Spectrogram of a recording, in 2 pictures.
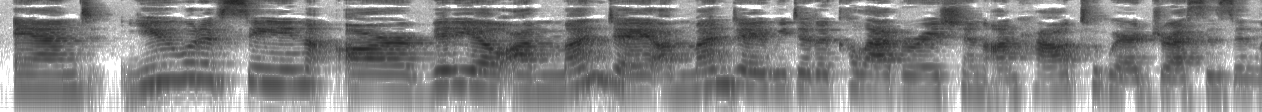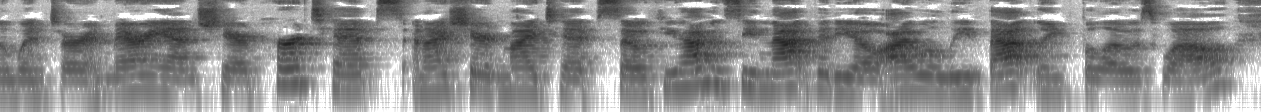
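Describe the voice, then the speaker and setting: A woman's voice: medium pitch, normal speed, few pauses, sharp tone, reverberant. A woman hosting an interview over a video call, effusive and laughing often. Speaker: host.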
